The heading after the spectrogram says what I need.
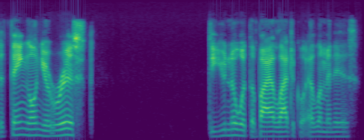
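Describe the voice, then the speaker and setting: A man's voice: mid-range voice, fairly even intonation, normal speed, sharp tone, smooth, dry recording. A man playing a tabletop game, asking detailed questions. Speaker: tabletop player. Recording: dry, dull-sounding.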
